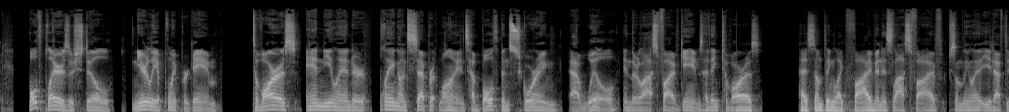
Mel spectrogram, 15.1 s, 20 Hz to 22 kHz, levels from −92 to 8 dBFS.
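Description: From 11.04 s to 13.12 s, right after "five games I think" and until "in his last five", the speech turns dull and muffled because de-emphasis was applied wrongly: a treble cut meant to undo pre-emphasis landed on audio that didn't need it. The top end falls away gradually, about 11 dB down at 10 kHz relative to 1 kHz. That smooth slope, with no abrupt edge, distinguishes it from a low-pass filter's sharp cutoff.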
